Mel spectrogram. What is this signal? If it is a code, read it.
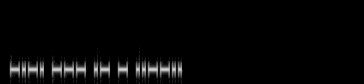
Morse code, heard as a keyed tone, about 40 wpm, 700 Hz. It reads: COAT?
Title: Sentences from Top 1600 Words 40wpm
